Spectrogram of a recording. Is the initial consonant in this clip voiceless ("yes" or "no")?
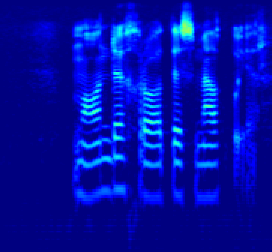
no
